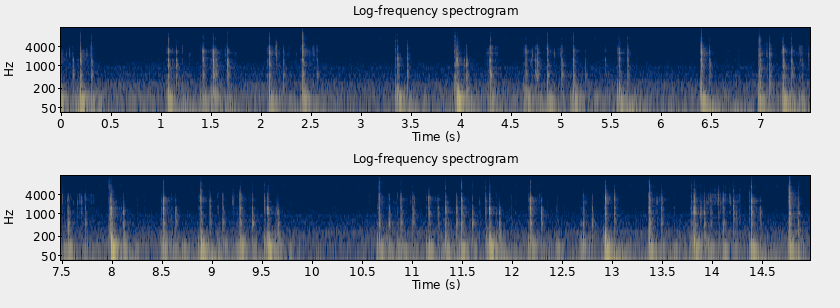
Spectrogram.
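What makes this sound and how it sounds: Both hands type with their fingertips on a mechanical keyboard with plastic keycaps and an aluminum case. It makes quick, irregular bursts of short, deep, thocky clacks with brief pauses, over a faint steady high whine.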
